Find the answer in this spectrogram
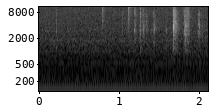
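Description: A few quick computer keyboard and mouse clicks, bunched in the second half, the sharpest one near the end, over a steady low hum.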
